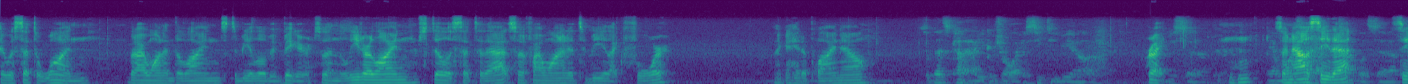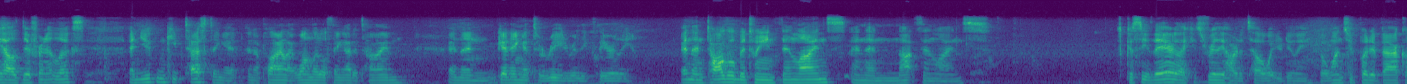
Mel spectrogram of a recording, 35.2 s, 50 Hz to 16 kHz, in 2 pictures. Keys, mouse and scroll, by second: 5.2 click, 7.6 click, 10.8 click, 13.7 click, 14.7 scroll up 4, 15.4 scroll up 5, 16.4 scroll up 2, 27.7 click.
